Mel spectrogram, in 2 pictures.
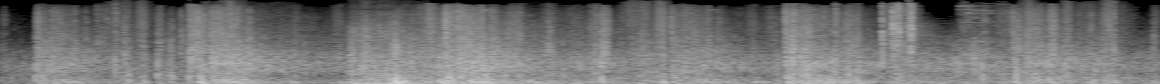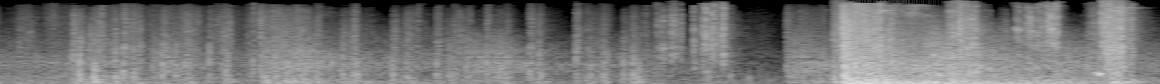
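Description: Quick footsteps run across a hard floor in a video game.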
